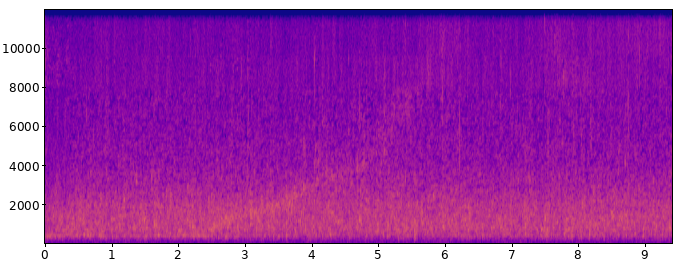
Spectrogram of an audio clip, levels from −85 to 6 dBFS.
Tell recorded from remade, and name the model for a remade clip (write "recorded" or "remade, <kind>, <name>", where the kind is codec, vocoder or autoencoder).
recorded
